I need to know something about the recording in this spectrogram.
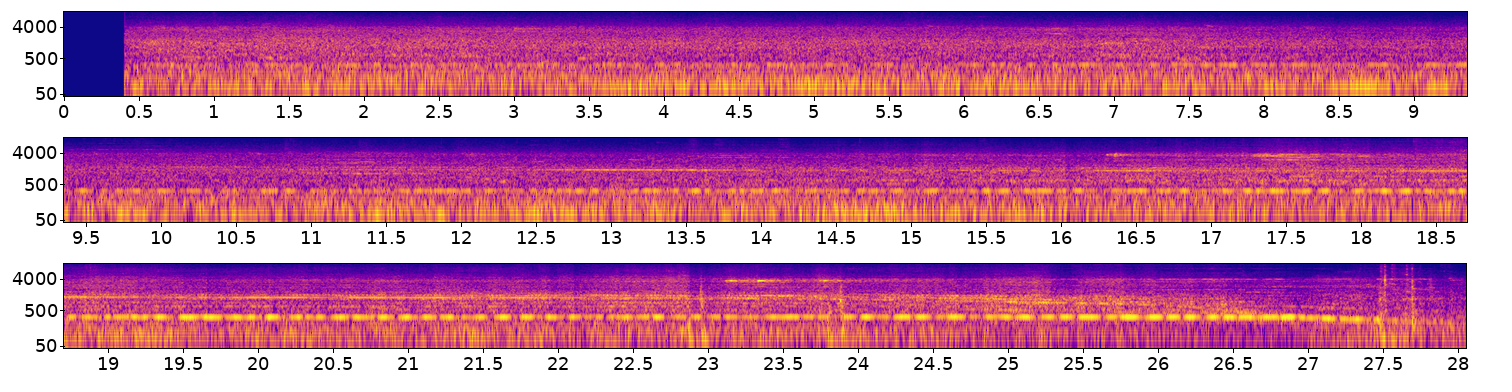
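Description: Electric tram on the Ramleh line running with a steady whine over a rumble, the whine falling in pitch near the end as the tram passes close.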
